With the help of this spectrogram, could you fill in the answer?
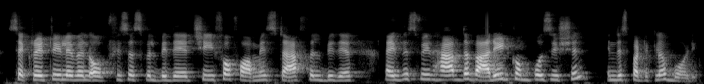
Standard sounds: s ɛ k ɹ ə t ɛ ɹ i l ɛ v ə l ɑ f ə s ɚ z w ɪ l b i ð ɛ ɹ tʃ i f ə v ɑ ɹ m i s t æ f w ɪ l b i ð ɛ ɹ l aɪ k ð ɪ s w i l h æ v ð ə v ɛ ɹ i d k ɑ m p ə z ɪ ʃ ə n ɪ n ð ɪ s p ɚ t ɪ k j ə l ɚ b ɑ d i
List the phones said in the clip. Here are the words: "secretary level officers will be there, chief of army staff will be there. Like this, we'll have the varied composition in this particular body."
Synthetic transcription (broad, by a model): s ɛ k ɹ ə t ɹ i l ɛ v ə l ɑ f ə s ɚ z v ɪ l b i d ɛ ɹ tʃ i f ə f ɑ ɹ m i s t æ f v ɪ l b i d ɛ ɹ l aɪ k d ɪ s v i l h æ v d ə v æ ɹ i d k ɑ m p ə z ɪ ʃ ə n ɪ n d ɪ s p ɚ t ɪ k j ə l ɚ b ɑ d i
